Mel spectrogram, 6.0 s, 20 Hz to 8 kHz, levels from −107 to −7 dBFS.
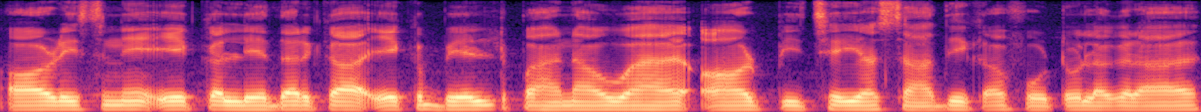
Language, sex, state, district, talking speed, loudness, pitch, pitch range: Hindi, male, Bihar, West Champaran, 190 wpm, -14 LUFS, 105 Hz, 100-105 Hz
